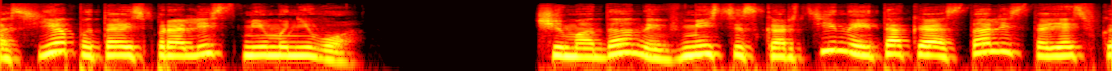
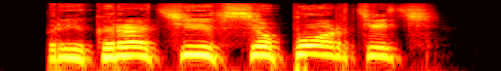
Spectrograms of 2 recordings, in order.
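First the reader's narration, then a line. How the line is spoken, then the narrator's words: Man's hiss. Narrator (Russian): прошипел мужчина мне в лицо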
